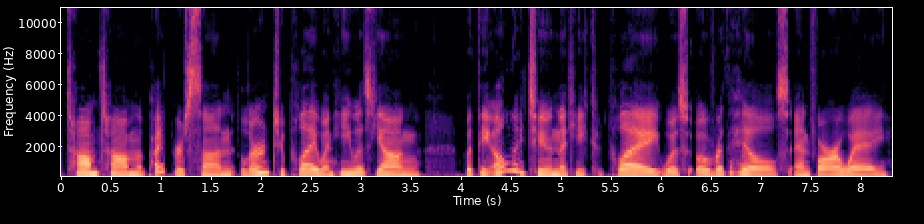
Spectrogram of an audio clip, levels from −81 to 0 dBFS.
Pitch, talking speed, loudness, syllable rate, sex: 245 Hz, 195 wpm, -16 LUFS, 4.2 syllables/s, female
